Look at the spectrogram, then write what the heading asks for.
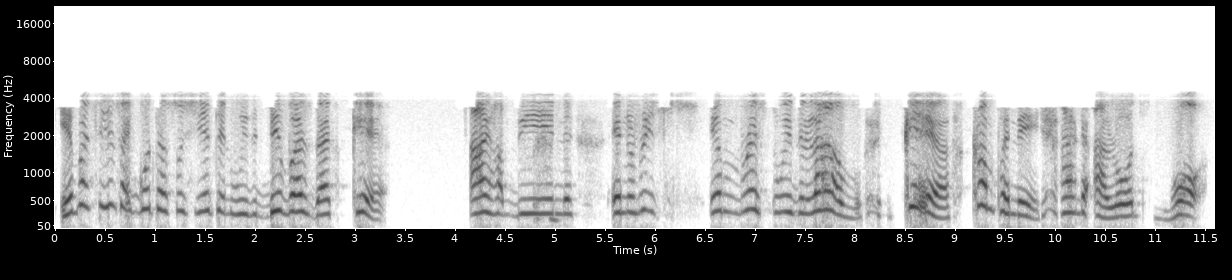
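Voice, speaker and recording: A woman's voice: sits high, slow, no room sound. Ugandan woman in her sixties on a phone line. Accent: Ugandan, with some American Midwest. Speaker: guest, professor and pastor. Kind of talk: radio interview, self-introduction. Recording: tinny phone line, dry.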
